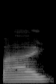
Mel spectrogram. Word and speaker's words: Phi: represented by the Greek letter Fe Phi some pronounce it fi the proper pronunciation in Greek is Fe and uh you get this ratio one to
